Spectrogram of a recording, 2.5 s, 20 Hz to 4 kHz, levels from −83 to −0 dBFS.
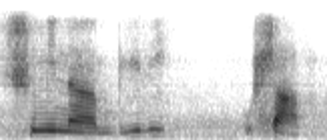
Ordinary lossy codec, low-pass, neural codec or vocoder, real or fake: AAC, 24 kbps; 3.6 kHz; codec, 16 kHz, 0.9 kbps, LongCat-Audio-Codec; fake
